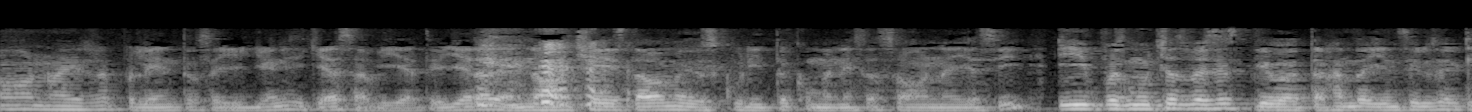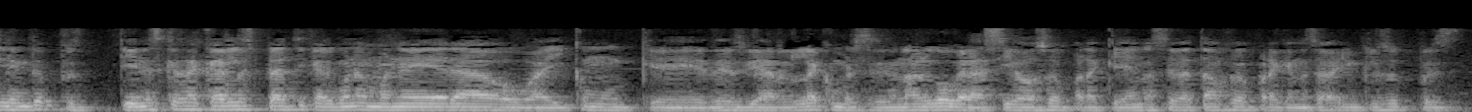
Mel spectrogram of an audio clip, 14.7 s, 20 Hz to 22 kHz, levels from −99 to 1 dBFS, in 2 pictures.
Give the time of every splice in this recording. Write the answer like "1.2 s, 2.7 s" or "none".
5.2 s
